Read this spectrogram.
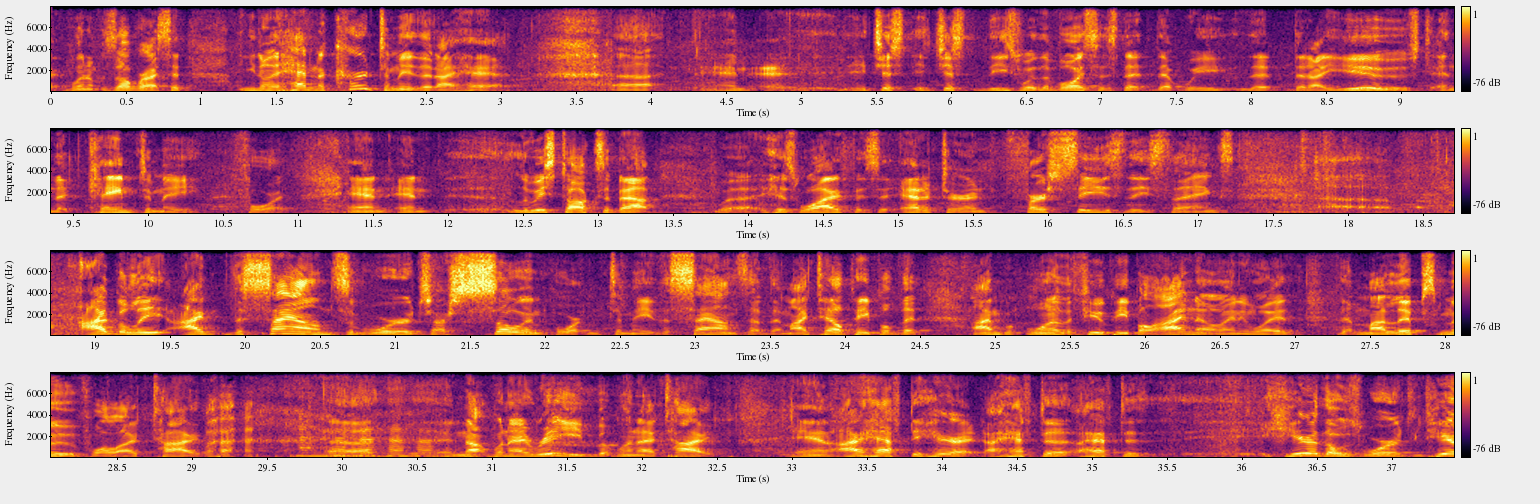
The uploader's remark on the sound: A session from the 2019 Festival of Books curated by Pima County Public Library’s Nuestras Raices.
